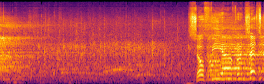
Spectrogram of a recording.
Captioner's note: audience cheering and applauding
